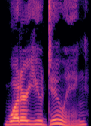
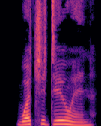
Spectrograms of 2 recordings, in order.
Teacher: The T in what blends into the R, and doing loses its G at the end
